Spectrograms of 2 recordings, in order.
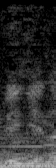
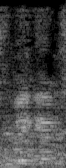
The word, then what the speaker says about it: begin: Y nota la acentuación begin. Estamos acentuando la segunda sílaba. También no es begin, más un sonido e, que no existe en español. Tengo un entrenamiento que puedes bajar 100% gratis para trabajar ese sonido. Begin.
